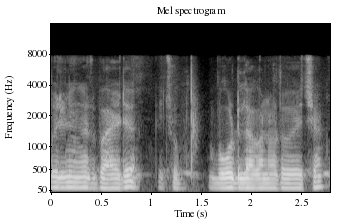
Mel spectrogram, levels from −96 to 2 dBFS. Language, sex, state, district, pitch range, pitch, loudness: Bengali, male, West Bengal, Malda, 100-110 Hz, 105 Hz, -16 LUFS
